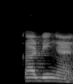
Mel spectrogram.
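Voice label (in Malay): "kardigan", Malay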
